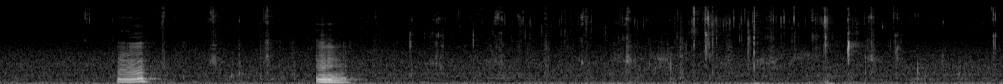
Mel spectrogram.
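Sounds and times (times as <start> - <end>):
chewing with wet mouth clicks: 3.6 - 10.0
small crunches: 4.1 - 9.1.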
